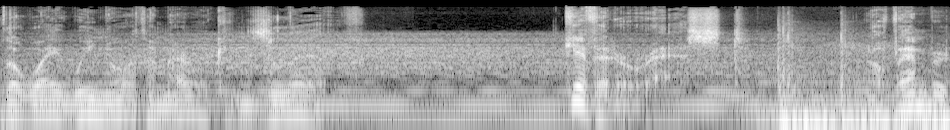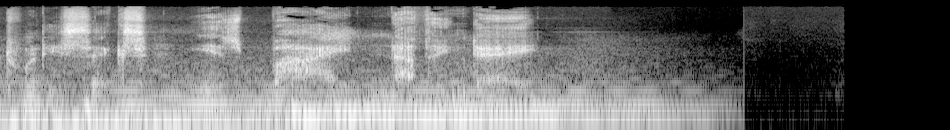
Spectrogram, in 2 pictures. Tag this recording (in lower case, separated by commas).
music, speech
